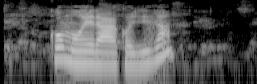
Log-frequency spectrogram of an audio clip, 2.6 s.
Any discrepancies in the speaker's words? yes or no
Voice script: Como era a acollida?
no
